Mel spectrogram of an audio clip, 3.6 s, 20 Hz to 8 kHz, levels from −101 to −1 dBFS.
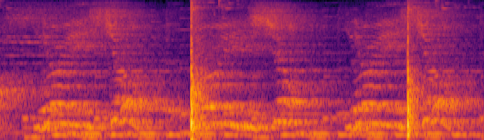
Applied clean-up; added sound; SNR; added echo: none; Shatter; 0 dB; reverberation time 1.0 s.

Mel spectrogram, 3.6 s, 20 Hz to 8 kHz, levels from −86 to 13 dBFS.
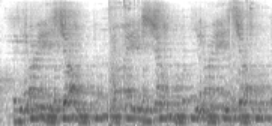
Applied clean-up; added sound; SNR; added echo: neural separator model SepFormer DNS4.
